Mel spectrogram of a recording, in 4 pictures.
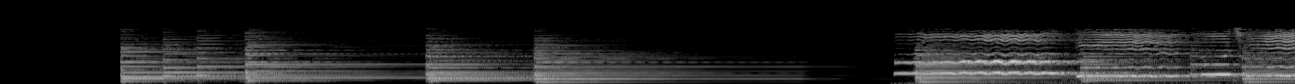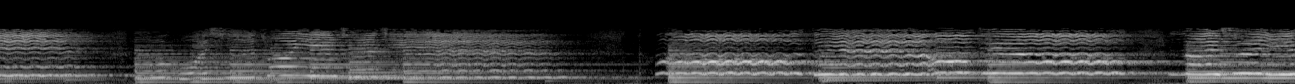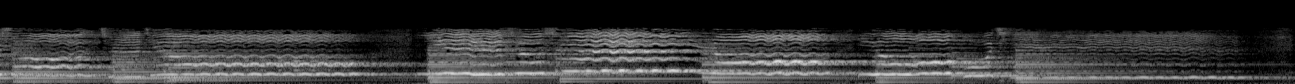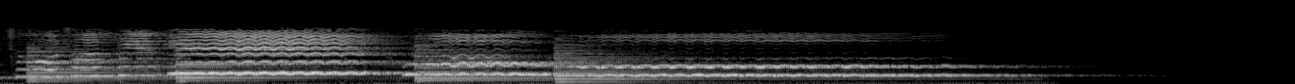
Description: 导读：本颂赞诗歌歌谱采用2017年修订版，录音示范暂用旧版，将逐渐更新。
原唱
